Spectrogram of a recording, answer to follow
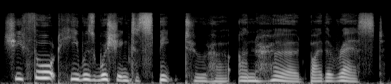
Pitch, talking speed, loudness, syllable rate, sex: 175 Hz, 200 wpm, -21 LUFS, 4.1 syllables/s, female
